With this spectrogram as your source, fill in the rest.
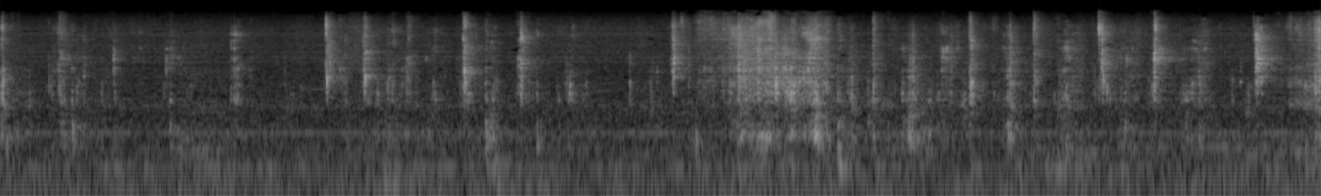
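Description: A raw onion crunches as a young woman bites into it.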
